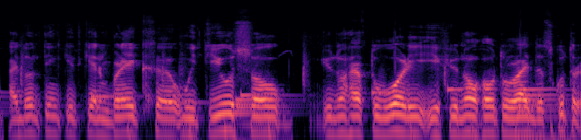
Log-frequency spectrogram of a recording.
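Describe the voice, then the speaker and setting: With a non-native accent, a man speaks at a fairly low pitch with fairly even intonation. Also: moderate pace. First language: Romanian. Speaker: scooter repair technician. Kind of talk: repair tutorial. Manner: halting, with many fillers.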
